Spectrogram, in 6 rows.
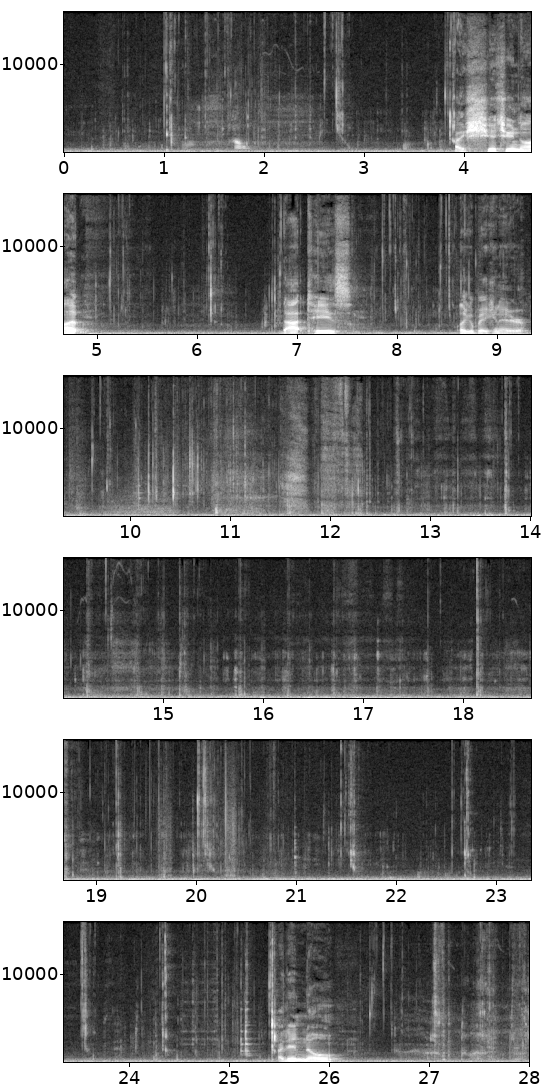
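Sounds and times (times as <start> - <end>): low steady hum: 0.0 - 28.0
person chewing: 0.2 - 3.9, 5.0 - 6.9, 7.7 - 8.6, 9.6 - 25.5, 26.1 - 28.0
small crunches: 9.5 - 14.5, 17.6 - 21.7.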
